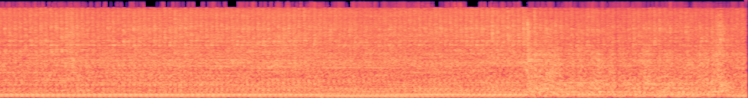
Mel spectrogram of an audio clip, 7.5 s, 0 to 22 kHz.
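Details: Honda small engine with 6.1 hours, unused since last spring, started cold on choke on a cold morning; loud, steady chug at an even beat, slight pitch shift as it warms, no knocking or misfire; running healthy.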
